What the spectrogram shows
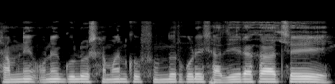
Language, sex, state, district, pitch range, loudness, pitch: Bengali, male, West Bengal, Alipurduar, 115-125 Hz, -17 LUFS, 120 Hz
